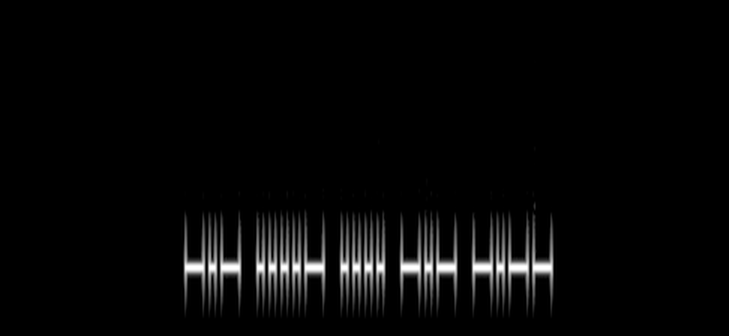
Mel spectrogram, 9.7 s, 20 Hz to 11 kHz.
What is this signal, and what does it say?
Morse code, heard as a keyed tone, about 15 wpm, 700 Hz. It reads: K4HKY
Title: USA Call Signs - 5 Characters - Repeated 2x - 15wpm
